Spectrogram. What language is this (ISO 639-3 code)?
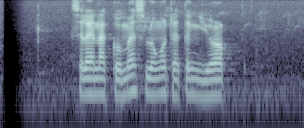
jav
